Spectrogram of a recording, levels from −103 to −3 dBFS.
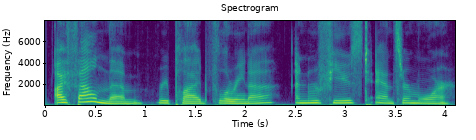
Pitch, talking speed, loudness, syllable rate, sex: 210 Hz, 145 wpm, -18 LUFS, 4.4 syllables/s, female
